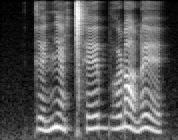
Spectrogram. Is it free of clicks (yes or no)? no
